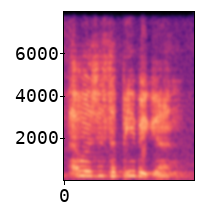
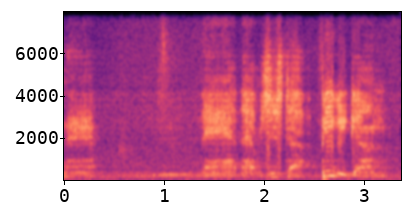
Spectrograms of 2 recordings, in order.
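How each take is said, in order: First: Said in the usual way. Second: Hushed, unvoiced whisper on "Nah, that was just a B B gun"; calm whispered reassurance. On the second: Pastor whispering comfort to a scared counselee. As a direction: soothe him under your breath. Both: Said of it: "I said".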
